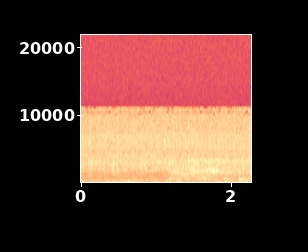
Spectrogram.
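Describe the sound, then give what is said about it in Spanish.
Light rain patters steadily and evenly in the countryside, while faint roosters crow far off partway through. No one speaks. “Eh, se escucha un poco de lluvia y a lo lejos los gallitos.”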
